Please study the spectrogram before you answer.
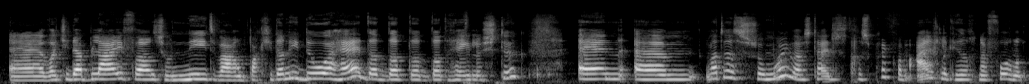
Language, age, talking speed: Dutch, 40-59, 220 wpm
